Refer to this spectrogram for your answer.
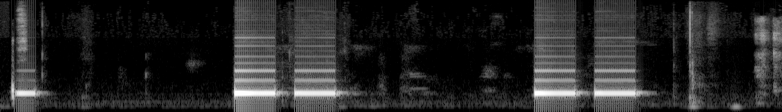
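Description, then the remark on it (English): Outgoing phone call ringing tone, calling a number left on the door of a locked Chinese library in Ballarat: a brief beep, then two double-ring bursts of a steady buzzing tone spaced a few seconds apart, heard down the line, followed by faint clicks as it's answered. “There's only a phone number on a piece of paper on the door. So I've rang the number.”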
